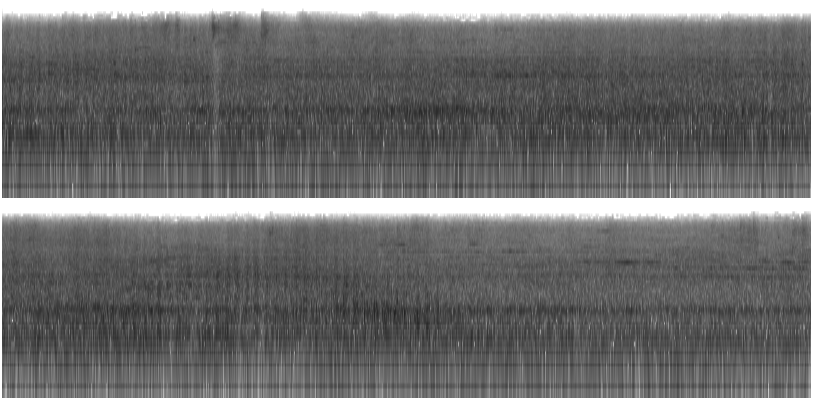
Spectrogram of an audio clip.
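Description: Double-stack intermodal well cars of a freight train rolling past: a steady, loud rumble and clatter of steel wheels on the rails. It eases off slightly about three quarters of the way through.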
